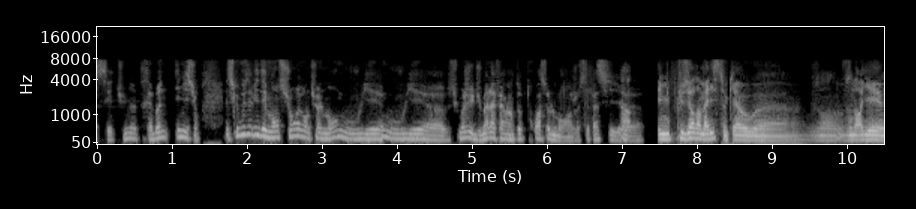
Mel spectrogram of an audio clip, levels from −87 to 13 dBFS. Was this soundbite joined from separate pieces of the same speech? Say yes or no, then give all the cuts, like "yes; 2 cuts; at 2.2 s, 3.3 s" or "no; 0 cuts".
yes; 2 cuts; at 3.8 s, 7.5 s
